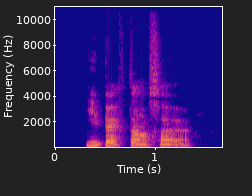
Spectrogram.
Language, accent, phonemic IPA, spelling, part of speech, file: French, Canada, /i.pɛʁ.tɑ̃.sœʁ/, hypertenseur, adjective, LL-Q150 (fra)-hypertenseur.wav
- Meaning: hypertensive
